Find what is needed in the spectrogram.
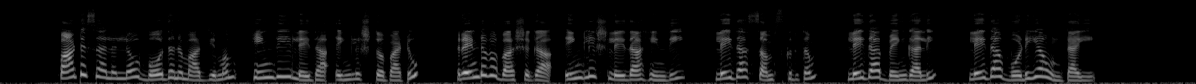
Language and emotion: Telugu, neutral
